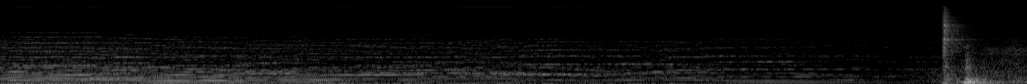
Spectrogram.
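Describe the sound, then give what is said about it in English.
A muffled, sustained musical drone from an orchestra rehearsing plays for several seconds, then a door opens near the end as people come out, with a sudden loud clunk and a brief rush of sound. “Well, the door is opening.”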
